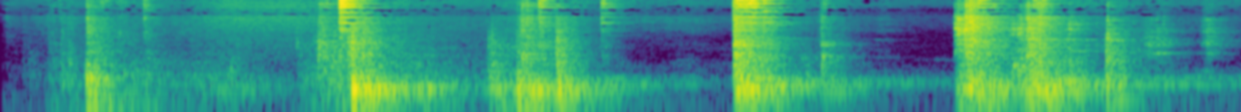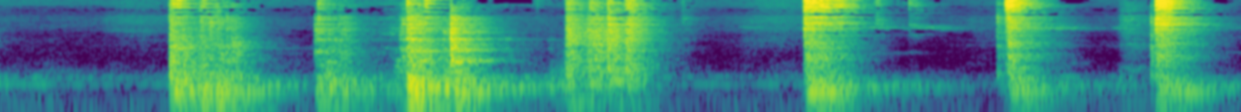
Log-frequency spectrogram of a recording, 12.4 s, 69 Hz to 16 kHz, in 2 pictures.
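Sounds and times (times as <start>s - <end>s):
dishwasher being loaded: 1.6s - 3.1s, 3.7s - 5.8s, 7.1s - 9.5s.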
